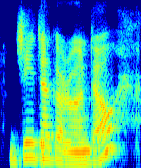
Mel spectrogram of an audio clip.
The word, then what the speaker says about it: Tkaronto: So I learned one of the pronunciations for Toronto is Jida Garundo. That's from Kanien'kehá:ka people, my people.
